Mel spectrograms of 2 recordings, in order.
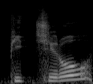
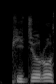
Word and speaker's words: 빛으로: 원래는 어둠에 있었지만 그 자리가 바뀌어서 빛으로 다니게 된다는 것이죠. 그래서 여러분, 발음을 잘해야 됩니다. 비조로 살면 안 됩니다.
